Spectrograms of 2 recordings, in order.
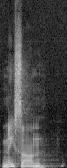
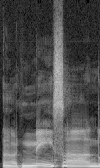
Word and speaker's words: Nissan: Which in Australia we pronounce Nissan. – Yes. – But I was thinking about it, and because it's Japanese, it's literally two characters, Ni and San. – Mm-hmm. – So Americans have been saying it right, but like I've been laughing about it my whole life.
